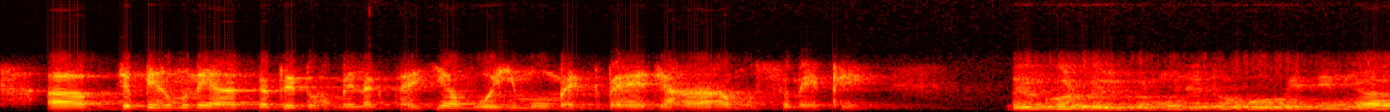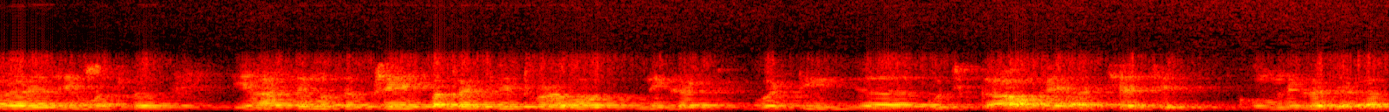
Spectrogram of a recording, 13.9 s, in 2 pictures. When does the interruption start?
none

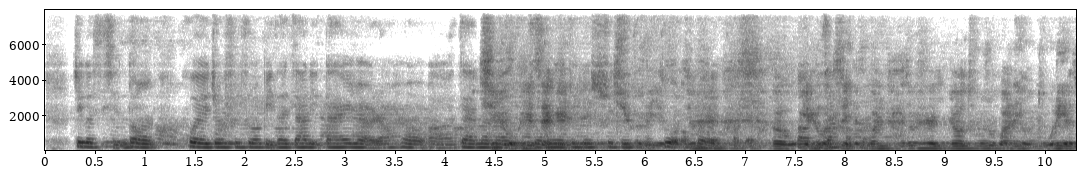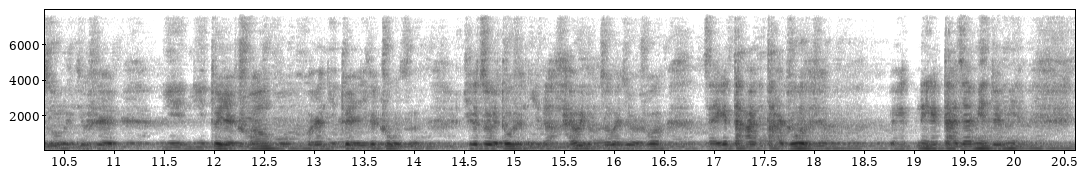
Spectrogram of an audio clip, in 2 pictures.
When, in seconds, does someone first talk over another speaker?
4.3 s

